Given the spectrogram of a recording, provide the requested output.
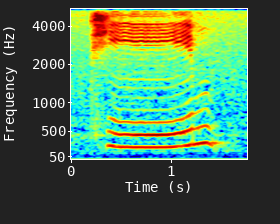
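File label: "tim5", Cantonese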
